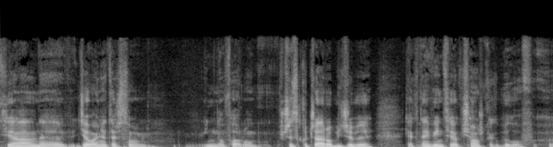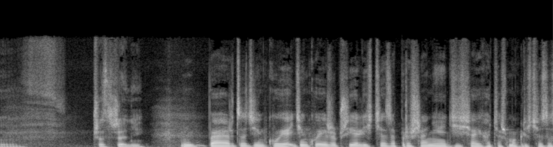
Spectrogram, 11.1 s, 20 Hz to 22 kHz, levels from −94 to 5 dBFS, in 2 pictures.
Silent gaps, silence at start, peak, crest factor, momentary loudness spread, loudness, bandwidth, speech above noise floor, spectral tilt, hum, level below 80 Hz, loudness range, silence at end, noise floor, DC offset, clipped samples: none; 0 s; -2 dBFS; 18 dB; 13 LU; -18 LUFS; 17 kHz; 22 dB; -5 dB/octave; none; -46 dBFS; 5 LU; 0 s; -40 dBFS; under 0.1%; under 0.1%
